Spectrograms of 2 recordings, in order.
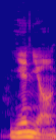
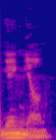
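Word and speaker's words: yin-yang: Yinyong, not yingyang.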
